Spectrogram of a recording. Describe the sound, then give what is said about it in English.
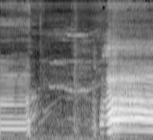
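A loud, strained human scream with a rough, throaty edge, cut off briefly and then let out again even louder and raspier, with no talking. “Just a guttural scream.”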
